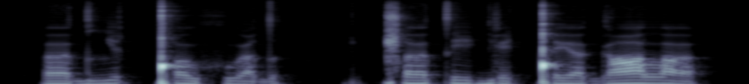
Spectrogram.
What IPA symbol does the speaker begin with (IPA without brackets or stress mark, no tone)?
ʌ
